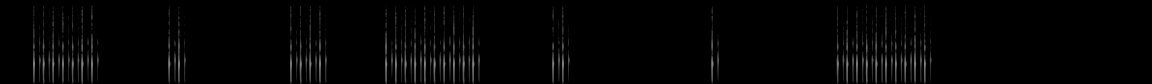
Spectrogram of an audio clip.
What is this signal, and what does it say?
Pulse dialling, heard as clicks on a phone line, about 10 pulses a second. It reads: 7 2 4 0 2 1 0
